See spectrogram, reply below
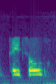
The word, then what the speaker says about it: Paysold: Yeah, no, it's a little difficult, but it turns out just like it's spelled, Paysold.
